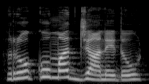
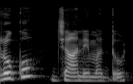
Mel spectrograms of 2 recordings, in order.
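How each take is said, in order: First: There is no pause after the first word. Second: There is a pause right after the first word. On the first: Do not stop them, let them go. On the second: Stop, do not let them go.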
